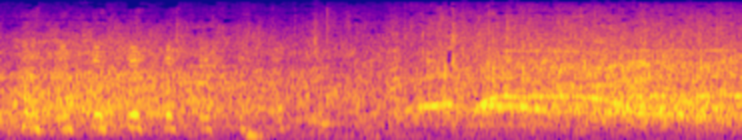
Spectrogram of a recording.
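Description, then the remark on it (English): Steady, dense applause from an audience fills the whole stretch, loud and even, with a few faint chuckles and murmurs mixed into the clapping. “Yeah, you can applaud.”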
